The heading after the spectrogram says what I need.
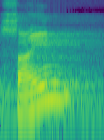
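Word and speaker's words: sine: बच्चे उसको अक्सर बदल देते हैं। साइन, साइन को सीन कहते हैं, सीन नहीं है ये। साइन, कॉस, ten, cosec, sec एंड कॉट।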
